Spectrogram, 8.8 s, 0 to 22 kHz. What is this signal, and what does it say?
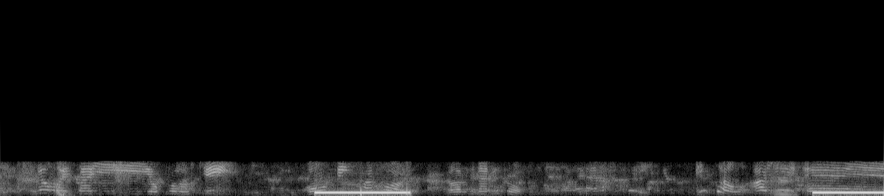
Ringback tone (Europe, 425 Hz), with speech.
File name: out- -2017- - - .55559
